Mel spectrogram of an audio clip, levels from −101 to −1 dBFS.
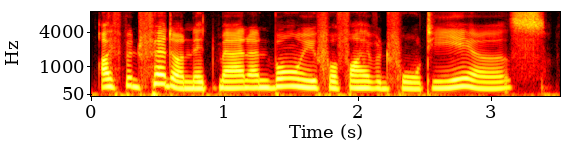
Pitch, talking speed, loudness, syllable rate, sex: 210 Hz, 220 wpm, -16 LUFS, 4.5 syllables/s, female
